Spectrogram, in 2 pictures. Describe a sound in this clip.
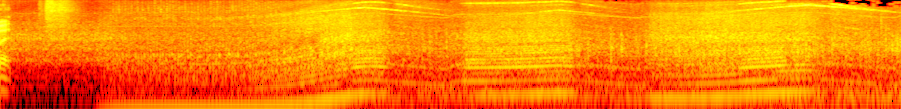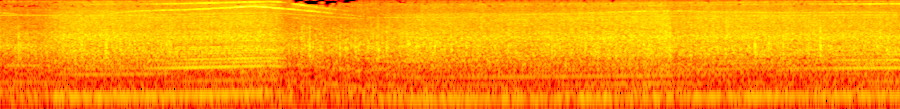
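A heavy truck engine rumbles and revs up and down through the gears.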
